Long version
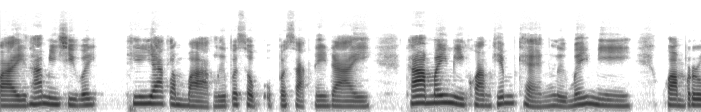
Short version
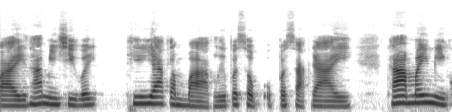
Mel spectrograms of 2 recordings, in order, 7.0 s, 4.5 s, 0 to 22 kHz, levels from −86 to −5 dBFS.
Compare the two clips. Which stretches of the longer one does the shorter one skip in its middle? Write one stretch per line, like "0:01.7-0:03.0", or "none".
0:03.1-0:03.3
